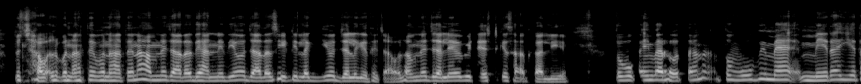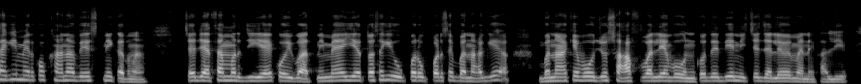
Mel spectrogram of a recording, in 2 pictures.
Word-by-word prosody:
तो 195 Hz, -, -2 dB
चावल 175 Hz, +2 st, +2 dB
बनाते-बनाते 190 Hz, 0 st, 0 dB
न 225 Hz, -, 0 dB
हमने 200 Hz, 0 st, -1 dB
ज़्यादा 175 Hz, -2 st, +3 dB
ध्यान 175 Hz, -2 st, +2 dB
नहीं 175 Hz, 0 st, -3 dB
दिया 190 Hz, +4 st, -1 dB
और 205 Hz, -, 0 dB
ज़्यादा 175 Hz, -1 st, +2 dB
सीटी 180 Hz, +2 st, -2 dB
लग 170 Hz, -2 st, -2 dB
गई 195 Hz, -, -4 dB
और 200 Hz, -, 0 dB
जल 155 Hz, -, +3 dB
गए 155 Hz, -2 st, 0 dB
थे -, -, -5 dB
चावल। -, -, -5 dB
हमने 180 Hz, +4 st, -2 dB
जले 175 Hz, -1 st, +3 dB
हुए 180 Hz, -, +2 dB
भी 185 Hz, -, -1 dB
टेस्ट 160 Hz, +1 st, -1 dB
के 175 Hz, -, -2 dB
साथ -, -, -4 dB
खा -, -, +3 dB
लिए। 125 Hz, +1 st, -5 dB, 0.5 s
तो 190 Hz, -, -2 dB
वो 195 Hz, -, -1 dB
कई 205 Hz, -, 0 dB
बार 205 Hz, -1 st, +5 dB
होता 175 Hz, +4 st, -2 dB
है 210 Hz, -, -3 dB
ना? 300 Hz, -, -5 dB, 0.2 s
तो 220 Hz, -, -4 dB
वो 210 Hz, +2 st, -3 dB
भी 245 Hz, +3 st, -3 dB
मैं 215 Hz, -2 st, +2 dB
मेरा 190 Hz, +3 st, 0 dB
ये 215 Hz, -1 st, -4 dB
था 215 Hz, 0 st, +1 dB
कि 230 Hz, -, -3 dB
मेरे 205 Hz, -3 st, -2 dB
को 210 Hz, -, -4 dB
खाना 190 Hz, 0 st, +1 dB
वेस्ट 185 Hz, +1 st, -3 dB
नहीं 185 Hz, -, -2 dB
करना। 120 Hz, -7 st, 0 dB, 0.4 s
चाहे 180 Hz, -, +2 dB
जैसा 185 Hz, +1 st, +5 dB
मर्ज़ी 170 Hz, -3 st, 0 dB
है 170 Hz, +1 st, +4 dB
कोई 170 Hz, -3 st, 0 dB
बात 150 Hz, -, +4 dB
नहीं। 160 Hz, -, -2 dB
मैं 175 Hz, +2 st, +3 dB
ये 185 Hz, 0 st, +1 dB
होता 190 Hz, +1 st, +2 dB
था -, -, 0 dB
कि 210 Hz, -, -1 dB
ऊपर-ऊपर 175 Hz, 0 st, 0 dB
से 190 Hz, -, -4 dB
बना 150 Hz, -1 st, +1 dB
गया 195 Hz, +6 st, -3 dB, 0.3 s
बना 170 Hz, +2 st, +4 dB
के 190 Hz, -, 0 dB
वो 185 Hz, -, +2 dB
जो 180 Hz, +2 st, -1 dB
साफ़ 155 Hz, -2 st, +3 dB
वाले 170 Hz, 0 st, +4 dB
हैं 170 Hz, -, +2 dB
वो 165 Hz, -1 st, -1 dB
उनको 145 Hz, +3 st, -2 dB
दे 170 Hz, 0 st, -1 dB
दिए, 185 Hz, +2 st, +1 dB
नीचे 165 Hz, -1 st, -3 dB
जले 150 Hz, -1 st, +1 dB
हुए 150 Hz, -, +1 dB
मैंने 125 Hz, -2 st, -3 dB
खा 125 Hz, -, -9 dB
लिए। 120 Hz, +1 st, -6 dB
180 Hz, 285 wpm, -24 LUFS, 165-195 Hz, 0.5 s, बार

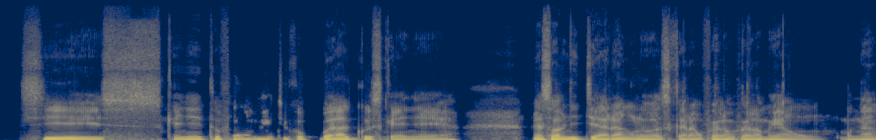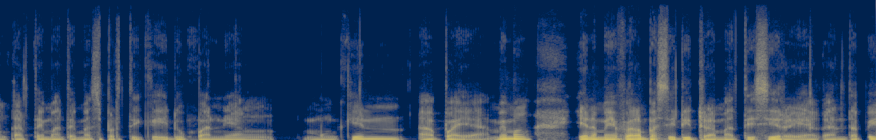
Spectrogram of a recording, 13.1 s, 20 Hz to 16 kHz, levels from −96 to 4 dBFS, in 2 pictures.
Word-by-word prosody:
Sis, 85 Hz, -, +3 dB, 0.4 s
kayaknya 130 Hz, +4 st, +1 dB
itu 140 Hz, -, 0 dB
film 80 Hz, -, -1 dB
yang 75 Hz, -, -1 dB
cukup -, -, -3 dB
bagus 130 Hz, +2 st, +2 dB
kayaknya, 135 Hz, -1 st, -5 dB
ya? -, -, -6 dB, 0.6 s
Nggak, 125 Hz, -, +2 dB
soalnya 125 Hz, +3 st, +6 dB
jarang 85 Hz, -3 st, +1 dB
loh, 70 Hz, -3 st, 0 dB
sekarang 70 Hz, -, -4 dB
film-film 140 Hz, -1 st, -1 dB
yang 130 Hz, -2 st, -4 dB
mengangkat 145 Hz, +2 st, -5 dB
tema-tema 145 Hz, -1 st, -3 dB
seperti 145 Hz, -, -6 dB
kehidupan 140 Hz, -, -4 dB
yang 130 Hz, -2 st, -6 dB, 0.2 s
mungkin, 100 Hz, -, -2 dB
apa -, -, -1 dB
ya, -, -, -6 dB
memang, 110 Hz, +7 st, +5 dB, 0.3 s
ya 90 Hz, -, +7 dB
namanya 75 Hz, -2 st, +4 dB
film 85 Hz, +1 st, +7 dB
pasti -, -, +2 dB
didramatisir 140 Hz, -, +1 dB
ya, 65 Hz, +2 st, -3 dB
kan? 70 Hz, +2 st, -4 dB
Tapi, 110 Hz, -, 0 dB
130 Hz, 150 wpm, -25 LUFS, 85-140 Hz, 0.6 s, ya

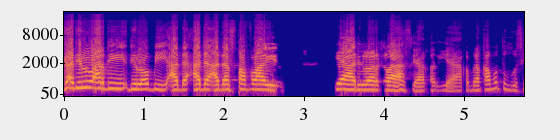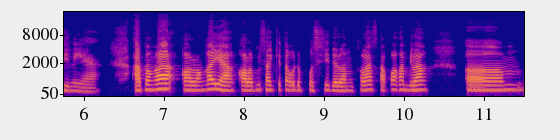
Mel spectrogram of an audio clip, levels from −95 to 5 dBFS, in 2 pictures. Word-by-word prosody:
nggak 280 Hz, -2 st, +6 dB
di 285 Hz, -, +4 dB
luar, 295 Hz, -2 st, +7 dB
di 250 Hz, -2 st, -1 dB
di 230 Hz, -, -4 dB
lobi 230 Hz, -2 st, +1 dB
ada 210 Hz, -1 st, +3 dB
ada 225 Hz, +1 st, +5 dB
ada 220 Hz, +1 st, +4 dB
staff 225 Hz, +1 st, 0 dB
lain. 220 Hz, -3 st, +4 dB, 0.8 s
Ya, 235 Hz, -2 st, +7 dB
di 210 Hz, -, -3 dB
luar 210 Hz, -1 st, +2 dB
kelas 200 Hz, -1 st, +2 dB
ya, 170 Hz, 0 st, -5 dB
kan 185 Hz, -1 st, -14 dB
iya. 185 Hz, -2 st, -9 dB
Aku 180 Hz, -, -12 dB
bilang, 190 Hz, +1 st, -7 dB
"Kamu 225 Hz, +5 st, -3 dB
tunggu 215 Hz, -7 st, -14 dB
sini 175 Hz, -2 st, -15 dB
ya!" 145 Hz, -, -16 dB, 0.5 s
atau 195 Hz, +3 st, -2 dB
nggak 245 Hz, +2 st, +2 dB
kalau 195 Hz, -1 st, -4 dB
nggak, 235 Hz, +3 st, 0 dB
ya 195 Hz, -4 st, 0 dB
kalau 185 Hz, -1 st, -5 dB
misalnya 205 Hz, 0 st, -10 dB
kita 210 Hz, -, -13 dB
udah 190 Hz, -, -12 dB
posisi 195 Hz, +1 st, -16 dB
dalam 180 Hz, -1 st, -7 dB
kelas 210 Hz, +2 st, -6 dB
aku -, -, -9 dB
akan 215 Hz, -1 st, -8 dB
bilang, 205 Hz, +2 st, -4 dB, 0.5 s
mmm, 200 Hz, -, -4 dB
210 Hz, 210 wpm, -21 LUFS, 190-230 Hz, 0.8 s, luar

